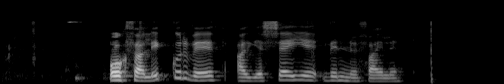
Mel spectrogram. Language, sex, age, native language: Icelandic, female, 50-59, Icelandic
